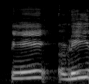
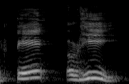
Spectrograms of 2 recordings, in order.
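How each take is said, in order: First: टेढ़ी said as ʈeɖi, with a hard retroflex ड stop, slower; टेढ़ी with a flapless ड sound, the wrong way; wrong pronunciation. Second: टेढ़ी said as ʈeɽi, with a flapped ढ़, slow and drawn out; टेढ़ी, tongue flapped on ढ़, very slowly; correct pronunciation. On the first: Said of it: "टेढ़ी नहीं". (टेढ़ी को ड की तरह बोलना, गलत उच्चारण) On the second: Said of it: "टेढ़ी नहीं, टेढ़ी". (टेढ़ी में ढ़ का सही, धीमा उच्चारण) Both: Shown as a demonstration.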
